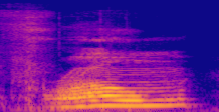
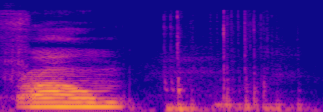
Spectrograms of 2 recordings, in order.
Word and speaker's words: Frome: Oh, we also have Shard and Frome, which is famously pronounced from instead of Frome, but I don't care.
